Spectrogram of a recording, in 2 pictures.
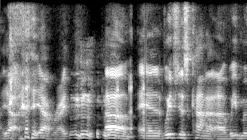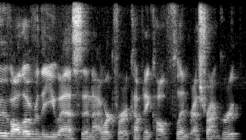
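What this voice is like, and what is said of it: Texan accent. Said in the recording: “I'm originally from Texas, down the DFW area. ... I think we get that from the accent.”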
